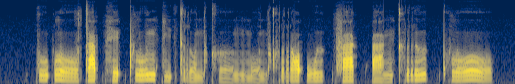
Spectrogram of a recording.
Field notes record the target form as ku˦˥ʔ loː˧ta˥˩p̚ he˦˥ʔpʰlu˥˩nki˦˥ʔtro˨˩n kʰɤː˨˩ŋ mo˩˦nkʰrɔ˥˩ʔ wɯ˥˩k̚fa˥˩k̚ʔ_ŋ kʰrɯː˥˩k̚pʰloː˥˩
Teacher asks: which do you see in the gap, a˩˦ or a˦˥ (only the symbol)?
a˦˥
